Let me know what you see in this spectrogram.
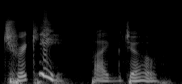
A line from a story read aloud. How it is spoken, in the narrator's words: I exclaimed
